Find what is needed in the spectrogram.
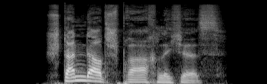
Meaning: strong/mixed nominative/accusative neuter singular of standardsprachlich
- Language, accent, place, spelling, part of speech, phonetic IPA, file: German, Germany, Berlin, standardsprachliches, adjective, [ˈʃtandaʁtˌʃpʁaːxlɪçəs], De-standardsprachliches.ogg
